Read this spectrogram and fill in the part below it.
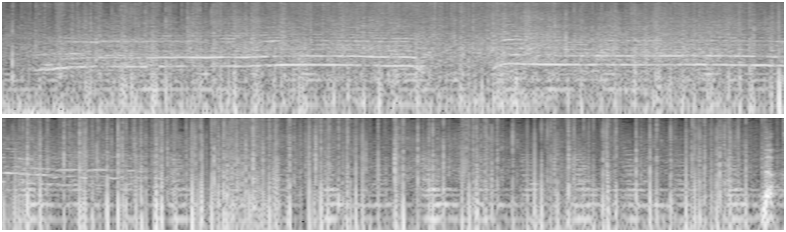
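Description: A Supernova firework box with a Lego minifigure taped on top goes off, whistling launches followed by rapid crackling bursts and dense popping that intensifies toward the end, loud and close.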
